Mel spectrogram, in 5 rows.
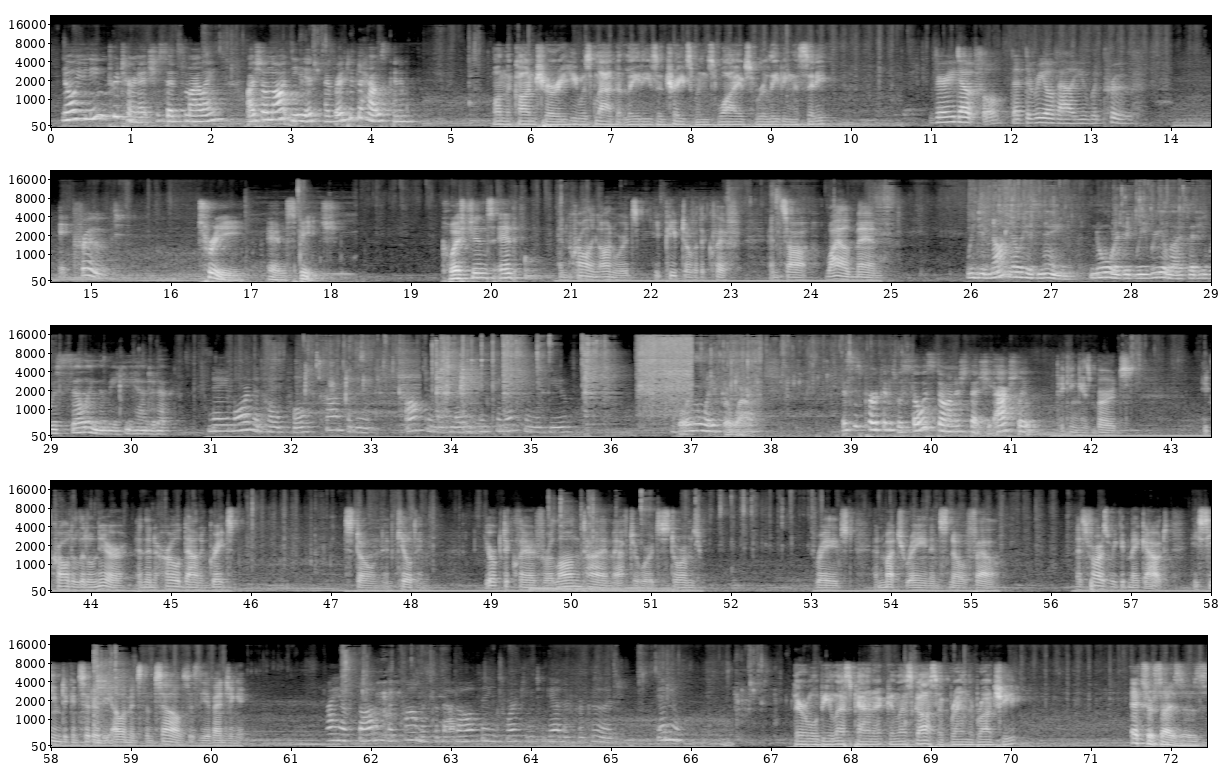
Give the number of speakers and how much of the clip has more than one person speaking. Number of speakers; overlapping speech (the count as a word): seven, no overlap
